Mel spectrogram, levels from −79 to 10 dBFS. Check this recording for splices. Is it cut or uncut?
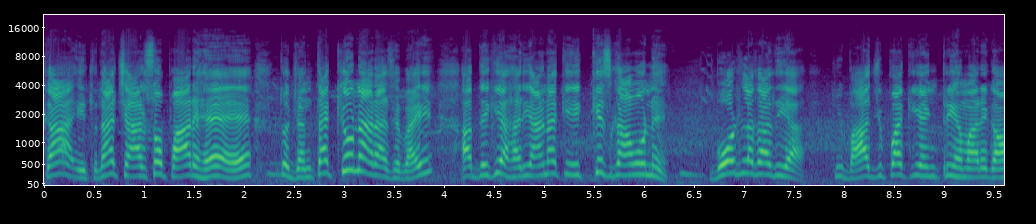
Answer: uncut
